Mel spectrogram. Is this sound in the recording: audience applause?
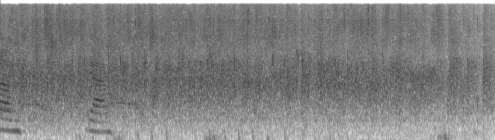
yes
